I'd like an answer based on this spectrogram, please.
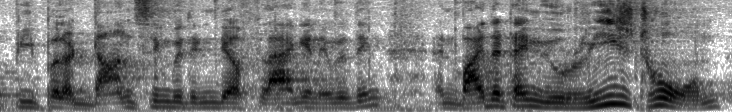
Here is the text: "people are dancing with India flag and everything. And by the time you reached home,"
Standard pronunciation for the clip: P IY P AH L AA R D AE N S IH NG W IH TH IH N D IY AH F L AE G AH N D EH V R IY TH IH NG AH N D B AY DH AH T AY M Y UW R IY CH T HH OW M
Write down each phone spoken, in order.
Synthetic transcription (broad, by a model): P IY P AH L AA R D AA N S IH NG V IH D IH N D IY AH F L AE G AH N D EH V R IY T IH NG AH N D B AY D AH T AY M Y UW R IY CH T HH OW M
